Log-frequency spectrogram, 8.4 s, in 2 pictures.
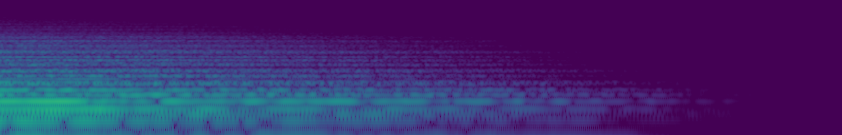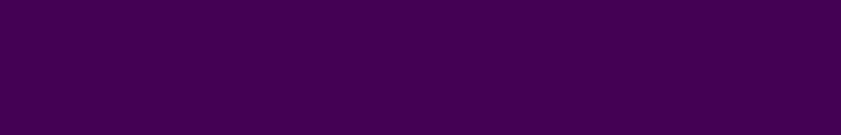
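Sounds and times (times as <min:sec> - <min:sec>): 
ambient music: 0:00.0 - 0:02.7.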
